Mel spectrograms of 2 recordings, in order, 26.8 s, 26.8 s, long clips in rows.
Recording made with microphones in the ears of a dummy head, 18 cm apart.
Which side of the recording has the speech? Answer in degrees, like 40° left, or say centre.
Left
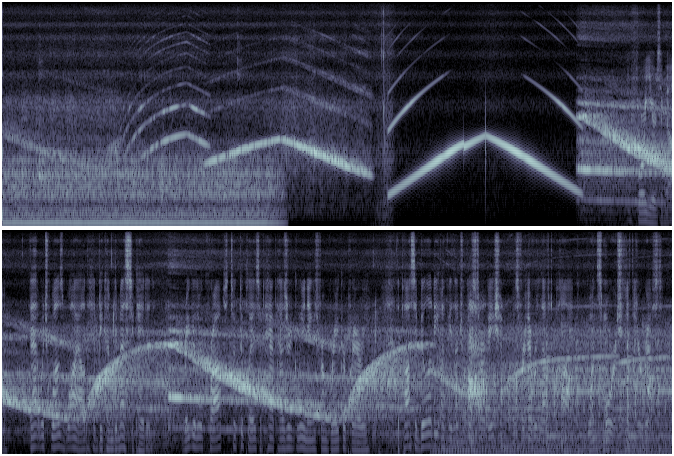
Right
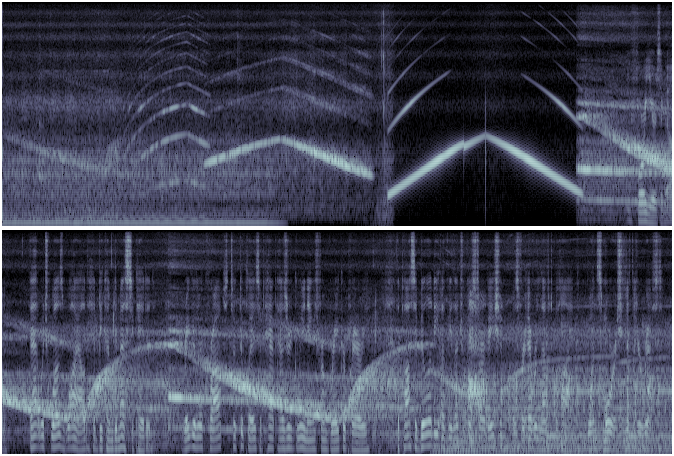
30° right.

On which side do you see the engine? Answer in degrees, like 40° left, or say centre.
30° left.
